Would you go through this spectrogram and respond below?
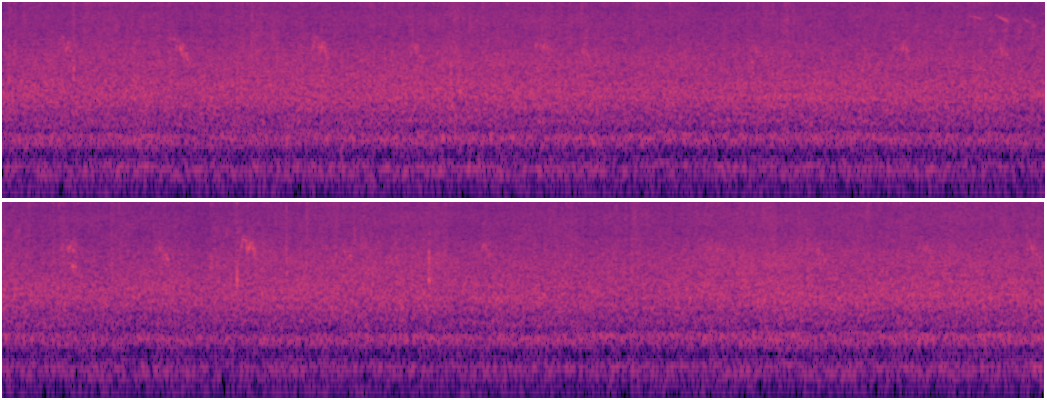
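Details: A beehive in spring with honeybees busily flying in and out in large numbers: an unbroken buzzing roar of wingbeats, steady low hum, and a few faint high chirps flickering in the background.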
